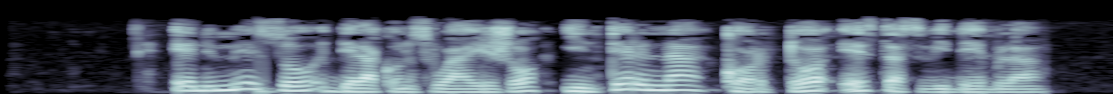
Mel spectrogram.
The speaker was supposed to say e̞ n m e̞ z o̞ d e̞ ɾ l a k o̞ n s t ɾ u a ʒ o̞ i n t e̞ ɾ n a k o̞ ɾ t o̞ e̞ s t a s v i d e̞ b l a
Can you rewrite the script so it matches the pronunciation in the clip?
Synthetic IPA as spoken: e̞ n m e̞ z o̞ d e̞ l a k o̞ n s t ɾ u a ʒ o̞ i n t e̞ ɾ n a k o̞ ɾ t o̞ e̞ s t a s v i d e̞ b l a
